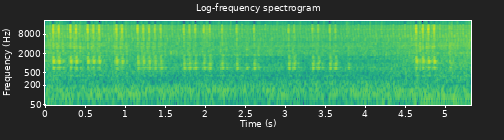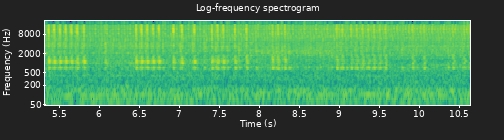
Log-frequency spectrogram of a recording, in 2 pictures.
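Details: Jeep Renegade 1.4L turbo idling with a sharp metallic tapping knock that comes and goes in bursts; it happens all the time and the dealer cannot identify the cause.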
